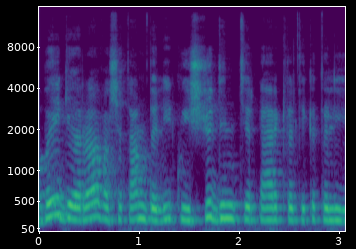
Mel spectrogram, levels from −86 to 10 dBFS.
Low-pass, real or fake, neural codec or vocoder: 14.4 kHz; fake; autoencoder, 48 kHz, 128 numbers a frame, DAC-VAE, trained on Japanese speech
